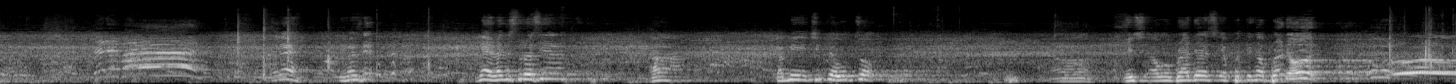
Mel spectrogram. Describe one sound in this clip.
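A man sings into a microphone through loudspeakers.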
